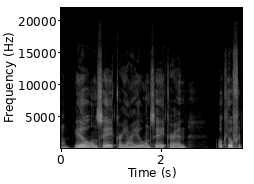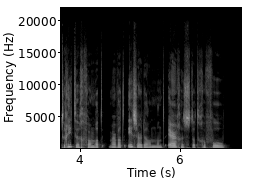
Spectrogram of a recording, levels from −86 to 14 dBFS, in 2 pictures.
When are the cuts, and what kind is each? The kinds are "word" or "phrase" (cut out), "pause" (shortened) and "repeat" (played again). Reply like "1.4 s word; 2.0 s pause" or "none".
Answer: none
